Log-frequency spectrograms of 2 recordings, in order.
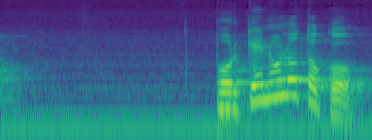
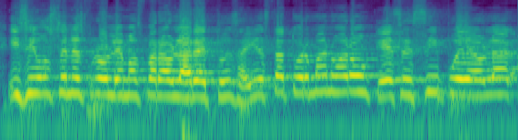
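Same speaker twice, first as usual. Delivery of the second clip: louder, higher, fast scolding; angry God; 6 semitones higher, 4 dB louder than usual. Retold or imitated. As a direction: scold the excuse-maker firmly. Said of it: "Dios se enoja y le dice". (Dios regañando a Moisés, enojado y fuerte)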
